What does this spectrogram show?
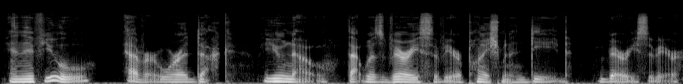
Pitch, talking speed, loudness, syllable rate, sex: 120 Hz, 150 wpm, -18 LUFS, 4.8 syllables/s, male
